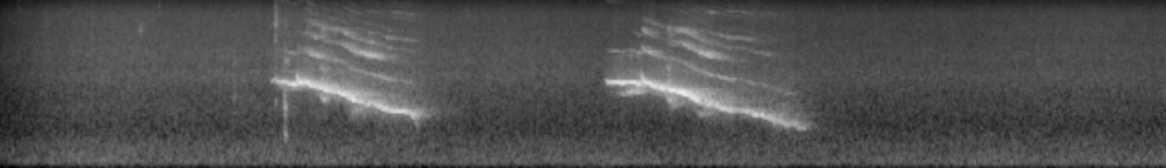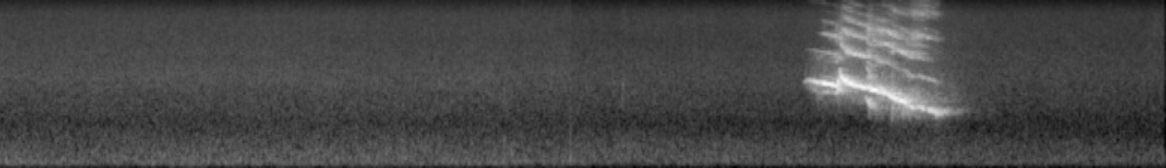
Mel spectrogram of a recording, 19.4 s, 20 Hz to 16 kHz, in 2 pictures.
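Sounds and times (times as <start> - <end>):
satin bowerbird Ptilonorhynchus violaceus: 2.3 - 3.6, 5.1 - 6.8, 16.5 - 17.8.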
